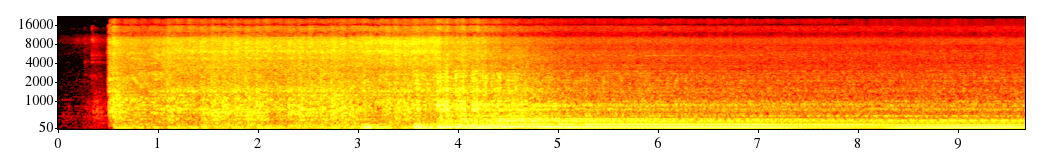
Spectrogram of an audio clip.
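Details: C5 Corvette V8 first start after rodent-infestation cleanup and rebuild, cluster and dash reinstalled: brief crank, then catches and settles into a deep, even idle with a steady low rumble; healthy.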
